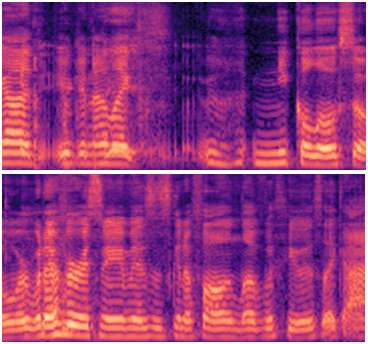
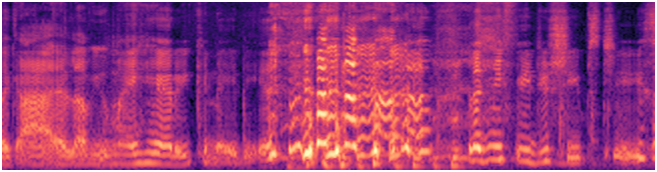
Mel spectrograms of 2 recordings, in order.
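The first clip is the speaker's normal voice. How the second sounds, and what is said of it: Attempted Greek accent. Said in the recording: “I don't know how to do a Greek accent.”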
